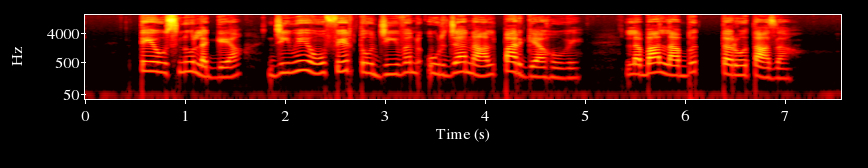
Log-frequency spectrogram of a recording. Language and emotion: Punjabi, neutral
